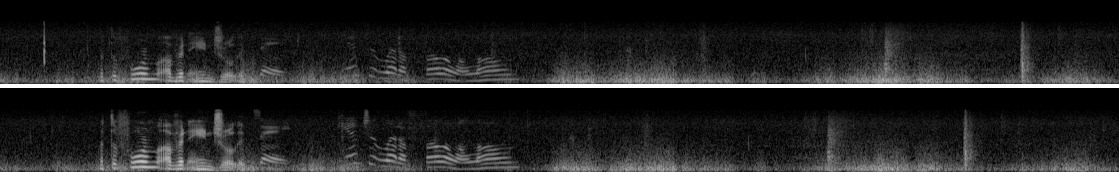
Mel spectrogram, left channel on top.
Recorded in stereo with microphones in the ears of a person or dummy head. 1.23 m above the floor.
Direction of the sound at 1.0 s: 40° right (ahead or behind).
